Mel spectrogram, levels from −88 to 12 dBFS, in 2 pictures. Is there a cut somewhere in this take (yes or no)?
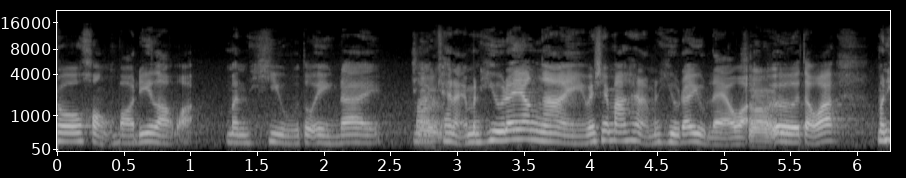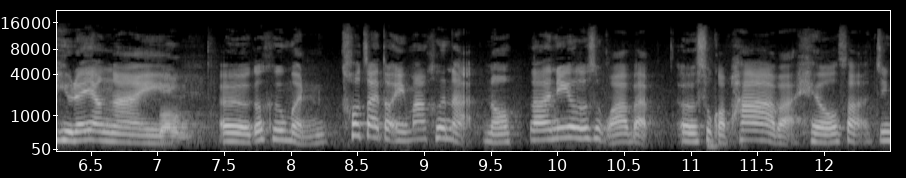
yes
